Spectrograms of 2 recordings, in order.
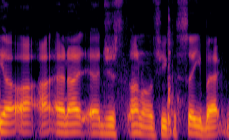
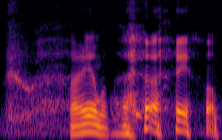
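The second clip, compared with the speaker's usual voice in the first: out of breath; 4 dB quieter, slower than usual. Real, not acted. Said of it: "I'm out of breath".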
